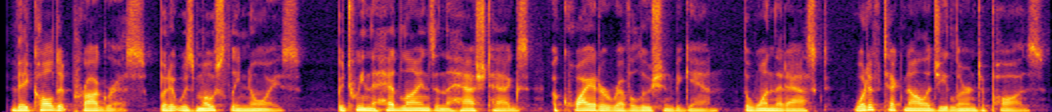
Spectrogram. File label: The Educated Dubliner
